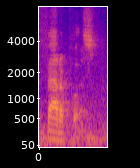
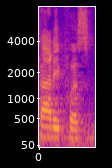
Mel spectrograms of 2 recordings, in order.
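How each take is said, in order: First: It sounds like one word rhyming with platypus. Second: It sounds like the two words fatty puss. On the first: The speaker calls it right. "rhymes with platypus" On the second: The speaker calls it wrong. "Not Fatty Puss"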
